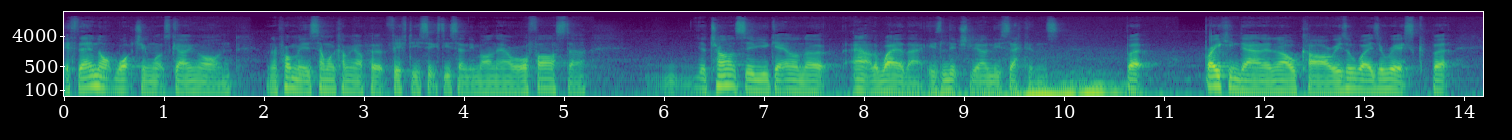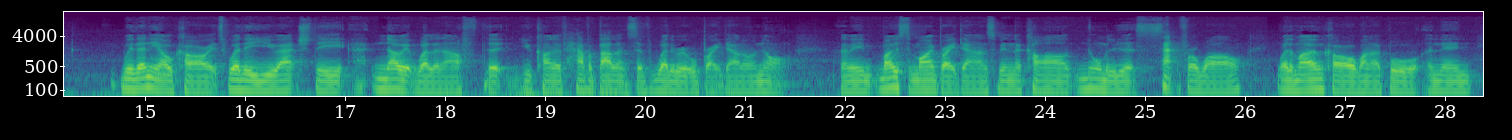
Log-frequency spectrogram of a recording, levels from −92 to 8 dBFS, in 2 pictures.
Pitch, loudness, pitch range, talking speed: 90 Hz, -19 LUFS, 85-100 Hz, 220 wpm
